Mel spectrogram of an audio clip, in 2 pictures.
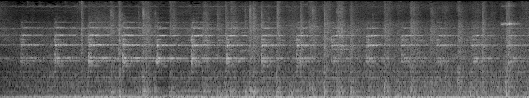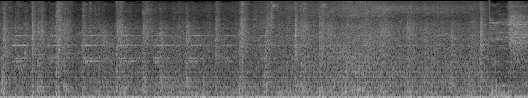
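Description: Amtrak passenger train rolling in alongside a station platform: a steady low rumble from the locomotive and cars, with wheels clicking over rail joints. High squealing sounds on and off over the first several seconds.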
